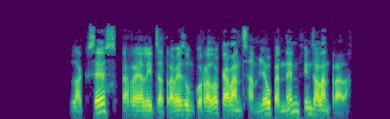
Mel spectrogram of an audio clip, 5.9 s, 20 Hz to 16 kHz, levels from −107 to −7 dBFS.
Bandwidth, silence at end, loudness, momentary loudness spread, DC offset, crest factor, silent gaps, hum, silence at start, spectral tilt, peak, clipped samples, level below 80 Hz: 7.8 kHz; 0.65 s; -19 LUFS; 9 LU; under 0.1%; 18 dB; 1.76-1.83 s; none; 1.1 s; -3.5 dB/octave; -2 dBFS; under 0.1%; -64 dBFS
